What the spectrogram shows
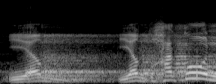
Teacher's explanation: Nah, si dnya tidak boleh mantul lagi ya disimpan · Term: d sukun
